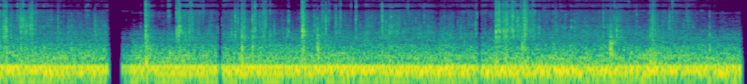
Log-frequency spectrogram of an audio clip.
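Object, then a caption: Block of gym chalk. Solid blue-dyed gym chalk blocks are broken and crumbled by bare fingers, exposing the white inside as powder falls. A dense, steady crunching and crackling carries a heavy low rumble, with bright crackles scattered on top. The sound cuts out briefly just after one second and again at the very end.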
